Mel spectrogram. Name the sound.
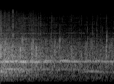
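audience clapping hands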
